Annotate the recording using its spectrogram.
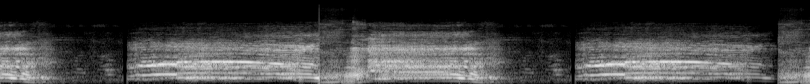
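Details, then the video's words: Cow in a village setting lowing in three long, drawn-out moos, each about two seconds. The moos are deep and richly harmonic and sag in pitch at the end, with short quiet gaps and abrupt cuts between them. "Cow sound"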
